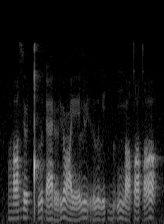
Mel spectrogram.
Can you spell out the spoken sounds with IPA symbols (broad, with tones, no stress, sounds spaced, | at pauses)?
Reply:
ɦ ɑ˧˥ z ø˦˨ ǃʼ ɯ˧˥˧ ɗ æ˩˧˩ ɾ ø˨˩˦ ɾ y˧˥˧ ʕ eː˨˩˦ l y˦˨ r ɯː˩˧˩ l i˧˥˧ ɡ͡b ɯ˨˩˦ ŋ͡m u˨˩˦ tˤ i˩˧˩ tˤ ɑ˧˥˧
